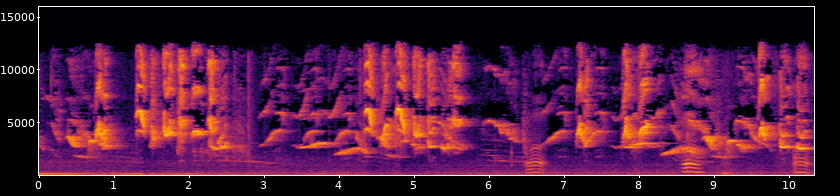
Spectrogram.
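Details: Oriental magpie-robin (kacer), one of a collection of kept songbirds, in dense, varied high song of rapid whistles, chirps and buzzy trills, with repeated descending chevron notes and short pauses.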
